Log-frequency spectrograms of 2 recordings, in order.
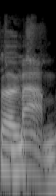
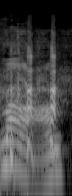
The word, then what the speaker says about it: ma'am: you're dressed as mom which rhymes with ham so it's ma'am it's not barbecued it's not mom unless you produce ham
